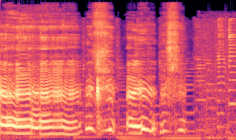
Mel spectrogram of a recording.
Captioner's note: sobbing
